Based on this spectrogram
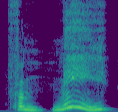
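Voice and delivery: breathless, shocked question; panting. A narrator's reading. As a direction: gasp it out. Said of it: "I panted".

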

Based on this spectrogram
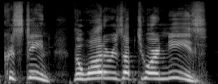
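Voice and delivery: high, urgent shout; crying out. A narrator's reading. Chagny warns Christine of rising water, high cry. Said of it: "cried Monsieur de Chagny".

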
